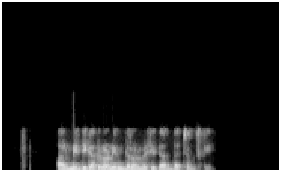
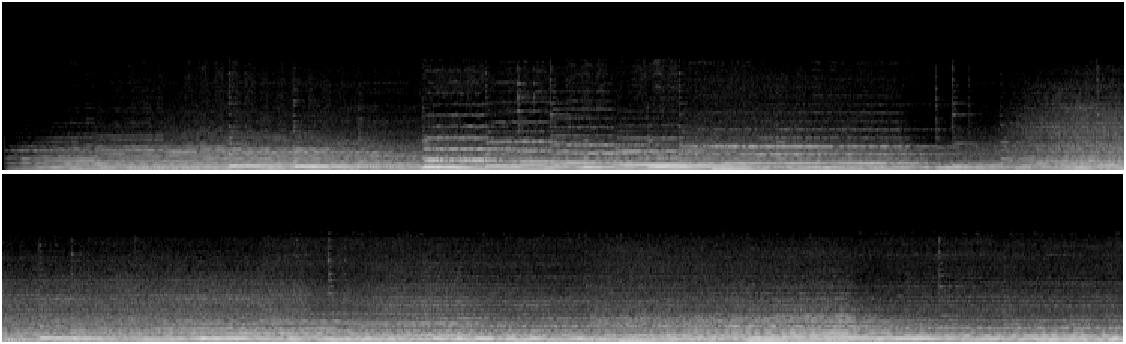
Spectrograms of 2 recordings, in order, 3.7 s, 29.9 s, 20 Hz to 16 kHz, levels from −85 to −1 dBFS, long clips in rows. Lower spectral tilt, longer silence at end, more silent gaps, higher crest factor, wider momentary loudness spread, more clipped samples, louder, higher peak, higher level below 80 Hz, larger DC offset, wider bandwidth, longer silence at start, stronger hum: first, -10 dB/octave vs -7.5 dB/octave; first, 0.95 s vs 0 s; first, 0.49-0.72 s vs none; about the same, 18 dB vs 14 dB; about the same, 11 LU vs 11 LU; neither; first, -16 LUFS vs -25 LUFS; first, 0 dBFS vs -10 dBFS; first, -36 dBFS vs -62 dBFS; neither; second, 4.3 kHz vs 9.8 kHz; about the same, 0.25 s vs 0.15 s; neither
